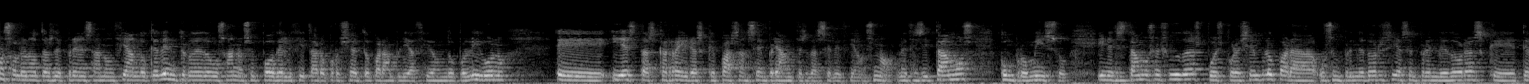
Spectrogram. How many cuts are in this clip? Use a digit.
0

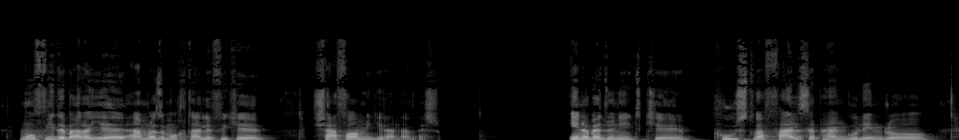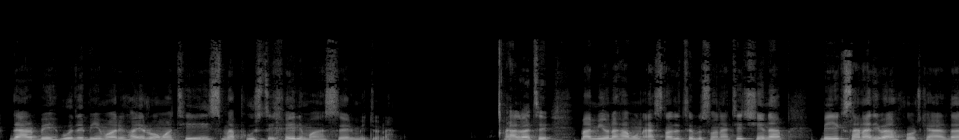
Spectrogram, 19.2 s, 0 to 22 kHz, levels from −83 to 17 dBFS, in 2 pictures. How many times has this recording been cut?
0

